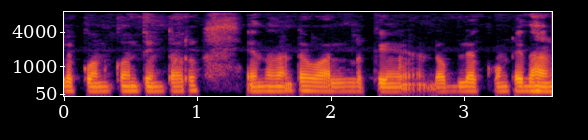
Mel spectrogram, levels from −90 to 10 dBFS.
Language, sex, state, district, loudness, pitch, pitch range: Telugu, male, Karnataka, Bellary, -19 LUFS, 120 Hz, 115-120 Hz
